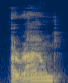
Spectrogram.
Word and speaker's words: around: About, around, again. The a sound that you read is actually pronounced as an sound, the schwa.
